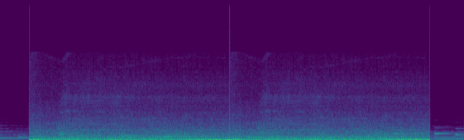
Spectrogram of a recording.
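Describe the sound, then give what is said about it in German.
A truck's heavy engine rumbles steadily and loudly for about five seconds as it drives in the dark from a village into a valley, a dense low drone with road noise, starting and stopping abruptly, with no voices. “Kein Licht, sie waren in der Dunkelheit unter den Blumen des Motors”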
